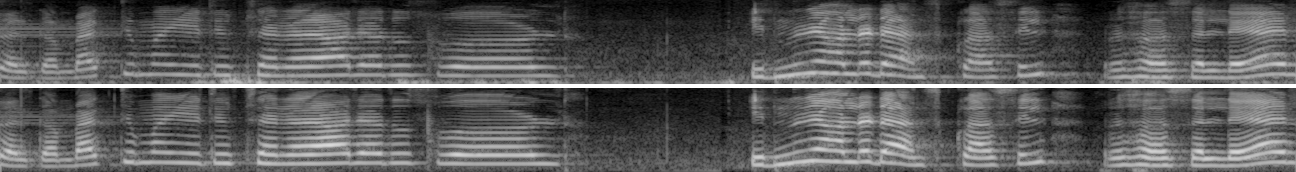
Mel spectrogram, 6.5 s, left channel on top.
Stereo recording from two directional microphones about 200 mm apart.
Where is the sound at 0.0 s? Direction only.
40° right (ahead or behind).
